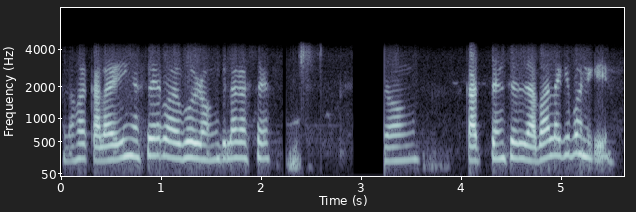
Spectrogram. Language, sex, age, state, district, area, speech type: Assamese, female, 18-30, Assam, Sivasagar, rural, conversation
